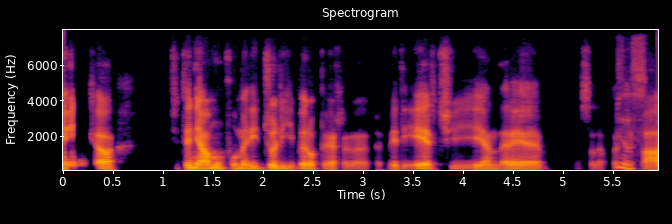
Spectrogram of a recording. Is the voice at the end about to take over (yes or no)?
yes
